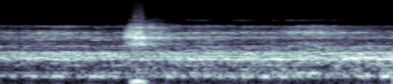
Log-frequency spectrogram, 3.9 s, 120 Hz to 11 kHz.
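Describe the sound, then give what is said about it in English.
The rocket engines of Pegasus 4, with nearly 1,000,000 pounds of thrust, roar in a steady, dense rumble that holds for the whole stretch, with one brief louder surge early on before settling back into the constant drone. “Hear those rocket engines?”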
